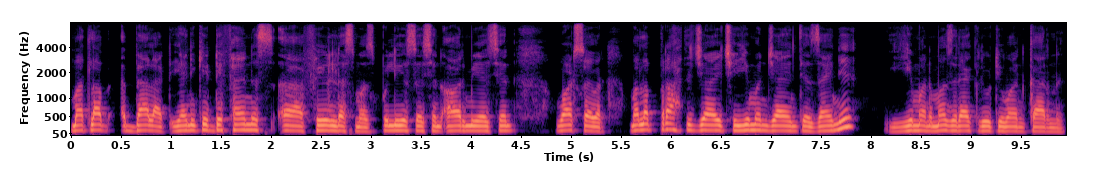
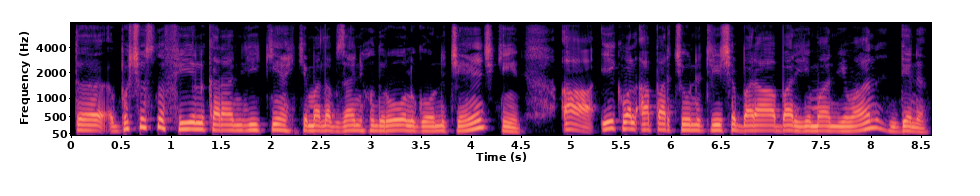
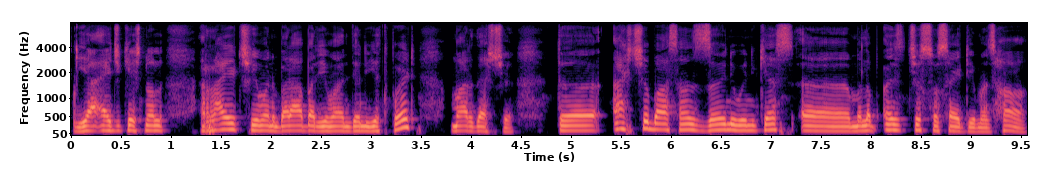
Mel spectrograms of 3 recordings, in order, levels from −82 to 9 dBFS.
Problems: background sounds at intervals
